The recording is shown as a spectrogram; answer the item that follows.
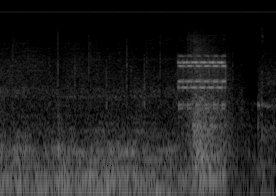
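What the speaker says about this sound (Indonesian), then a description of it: "biar saya telepon Ronald" During an outgoing phone call in an Indonesian TV drama, one short electronic ring sounds clearly over low room noise, then falls silent.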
